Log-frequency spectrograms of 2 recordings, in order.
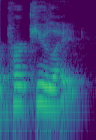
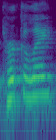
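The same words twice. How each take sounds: First: "perculate" with a "kyoo" in the middle; variant pronunciation. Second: "percolate" with a plain "kuh" in the middle; standard pronunciation. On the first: Yoga teacher wondering aloud how to say it, "perculate" pronounced PER-kyoo-late. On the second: Yoga teacher wondering aloud how to say it, "percolate" pronounced PER-kuh-late. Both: Shown as a demonstration. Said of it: "Is it percolate or perculate".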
